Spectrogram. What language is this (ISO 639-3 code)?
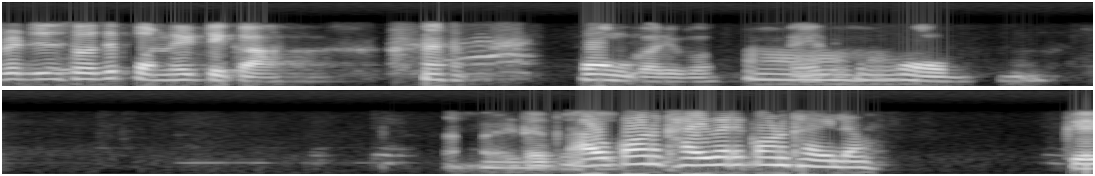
ori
